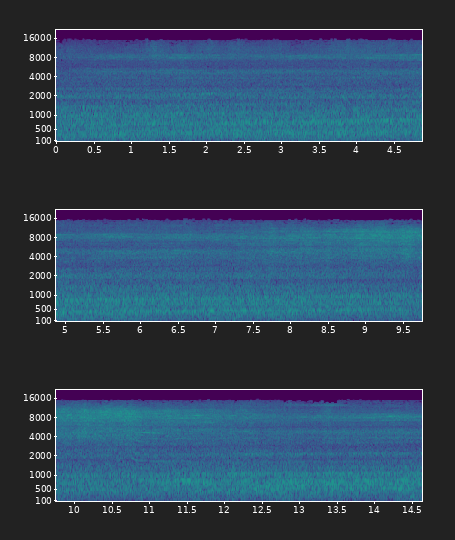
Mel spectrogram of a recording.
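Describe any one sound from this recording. A high-speed train rushes past with a loud steady roar.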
